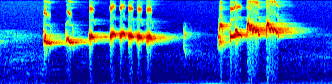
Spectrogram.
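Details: Orange-headed thrush in agitated provoking song: a rapid rattled series of sharp notes on one pitch, a short pause, then a higher, buzzier stuttered burst.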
